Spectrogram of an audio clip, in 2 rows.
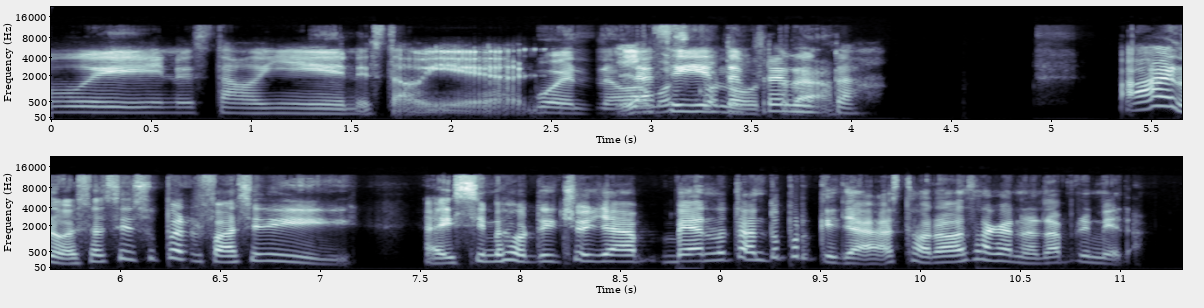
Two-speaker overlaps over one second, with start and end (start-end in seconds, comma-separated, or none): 2.8-4.0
